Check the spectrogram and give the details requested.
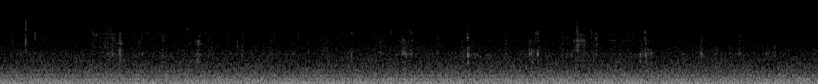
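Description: Close-up chewing of a sauce-dipped falafel: soft, irregular wet clicks and crunches of mouth sounds. They sit over a steady low rumble that runs throughout.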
